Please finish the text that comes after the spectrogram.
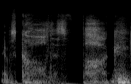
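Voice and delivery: whispered aside. Real, not acted. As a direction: breathe it out, almost unvoiced. Recalling the cold October swim.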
